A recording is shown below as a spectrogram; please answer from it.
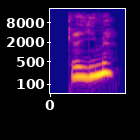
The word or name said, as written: grimes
